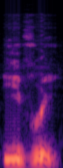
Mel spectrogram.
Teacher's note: treats this letter as a long e vowel in his name turns the letter ba into v and makes the final letter another long e vowel the result is ivri and this is clearly wrong the word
